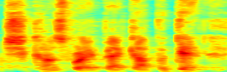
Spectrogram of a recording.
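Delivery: usual speaking voice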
